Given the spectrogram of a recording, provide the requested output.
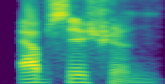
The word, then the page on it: abscission: American English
